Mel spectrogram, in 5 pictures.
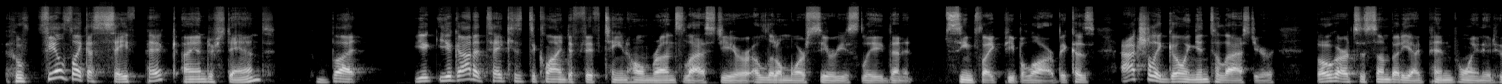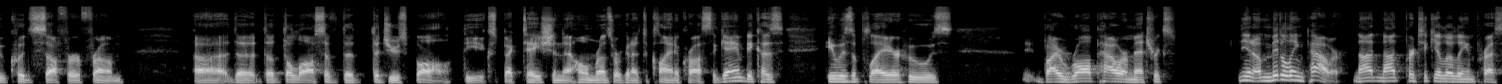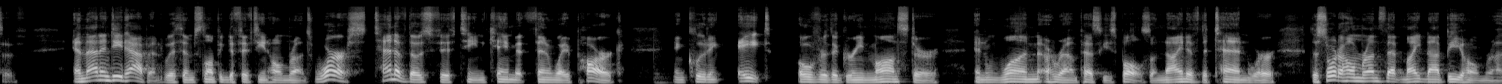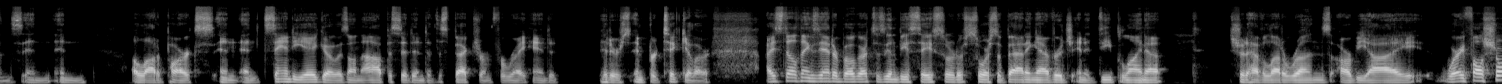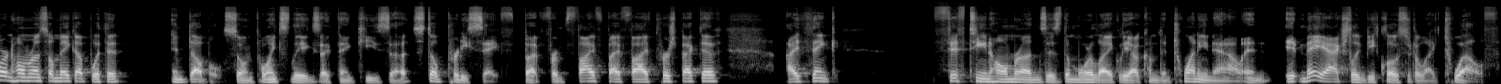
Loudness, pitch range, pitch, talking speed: -19 LUFS, 100-140 Hz, 110 Hz, 190 wpm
